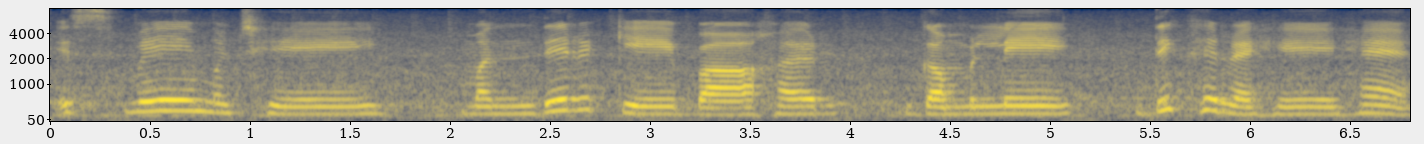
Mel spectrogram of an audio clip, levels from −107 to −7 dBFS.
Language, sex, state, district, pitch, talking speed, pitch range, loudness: Hindi, female, Madhya Pradesh, Katni, 205 Hz, 80 wpm, 195-235 Hz, -16 LUFS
